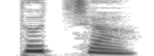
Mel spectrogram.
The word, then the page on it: ದೋಚು: dōcu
